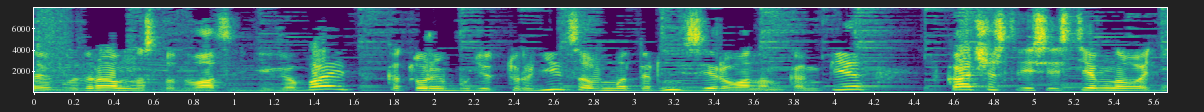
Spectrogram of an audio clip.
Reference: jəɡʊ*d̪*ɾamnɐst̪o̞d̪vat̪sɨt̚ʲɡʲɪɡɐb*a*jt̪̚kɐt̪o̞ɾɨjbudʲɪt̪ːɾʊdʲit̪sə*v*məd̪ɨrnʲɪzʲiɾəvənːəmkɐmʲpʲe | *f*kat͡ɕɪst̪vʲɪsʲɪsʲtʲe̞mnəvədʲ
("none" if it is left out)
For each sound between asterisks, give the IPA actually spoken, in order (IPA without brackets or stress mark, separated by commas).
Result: d̪, a, v, f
